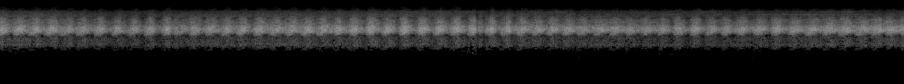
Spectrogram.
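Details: July cicada song from pine woods 50 m above the sea, Skiros Island, Greece, 2018; an unbroken high, hissing buzz throbbing at a regular pulse near three beats per second, no other sounds.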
